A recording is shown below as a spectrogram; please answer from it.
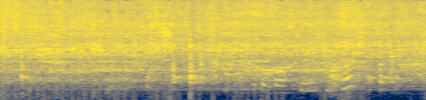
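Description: Mutton is stirred and fried as kasha in a pan. It gives a constant close sizzle with scraping stir strokes and a few sharper clinks. A voice speaks briefly over it.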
